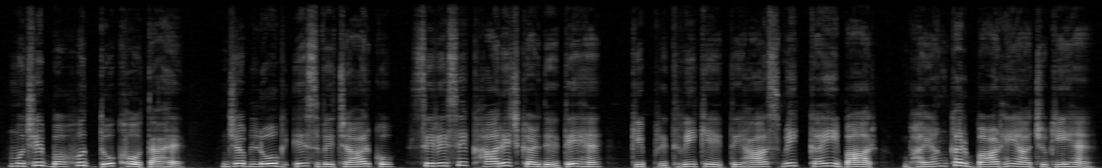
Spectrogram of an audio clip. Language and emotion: Hindi, sad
